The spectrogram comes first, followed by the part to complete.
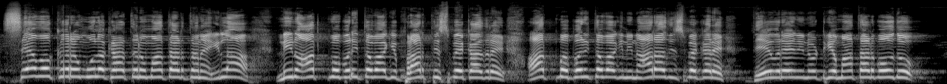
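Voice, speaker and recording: A man preaches a sermon in church, his voice pitched very high and ringing bright. He speaks slowly and deliberately, and he calls the congregation to repeat his words back to him. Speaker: pastor. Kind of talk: Pentecostal-style sermon. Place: church service.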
